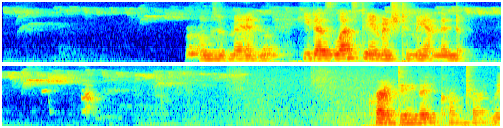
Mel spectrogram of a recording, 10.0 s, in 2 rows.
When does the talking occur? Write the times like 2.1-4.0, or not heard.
1.9-4.6, 8.7-9.9.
